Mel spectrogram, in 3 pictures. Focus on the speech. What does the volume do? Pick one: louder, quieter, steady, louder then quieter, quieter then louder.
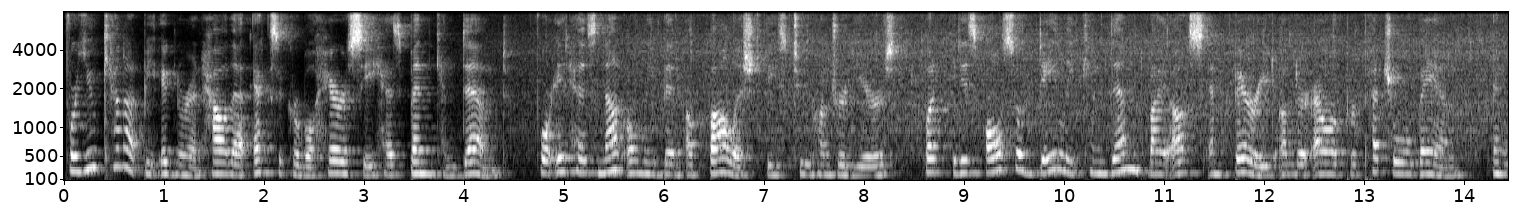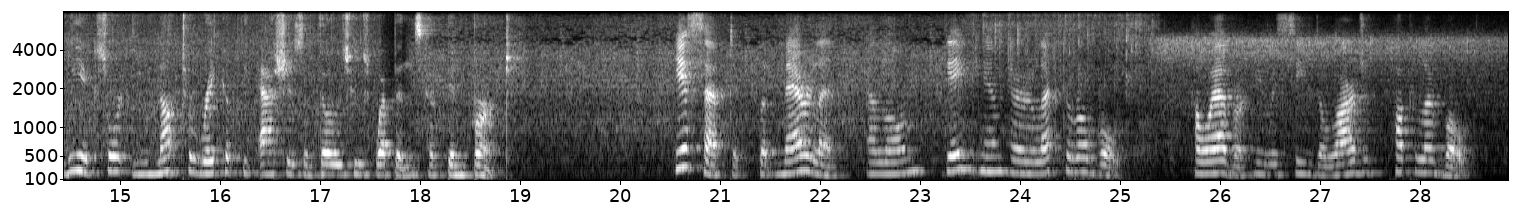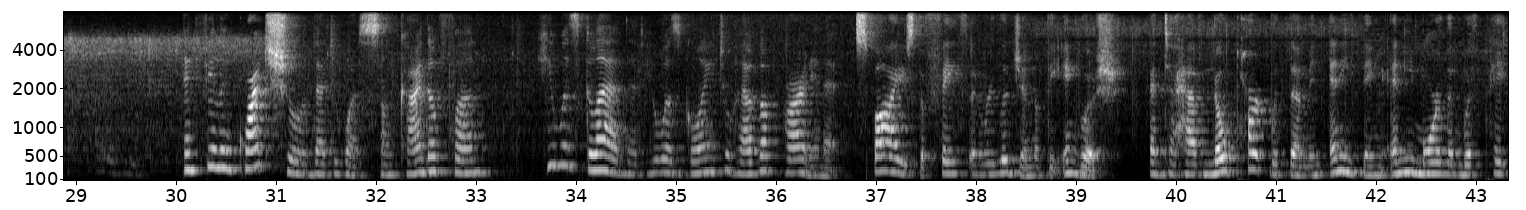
quieter.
